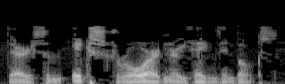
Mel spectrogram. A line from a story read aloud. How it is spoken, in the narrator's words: said the mariner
